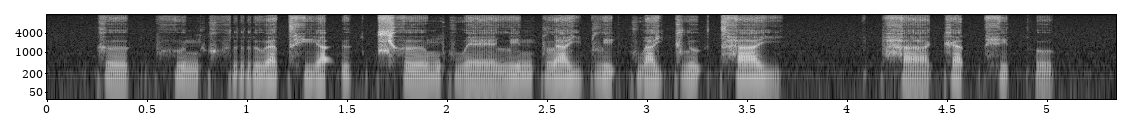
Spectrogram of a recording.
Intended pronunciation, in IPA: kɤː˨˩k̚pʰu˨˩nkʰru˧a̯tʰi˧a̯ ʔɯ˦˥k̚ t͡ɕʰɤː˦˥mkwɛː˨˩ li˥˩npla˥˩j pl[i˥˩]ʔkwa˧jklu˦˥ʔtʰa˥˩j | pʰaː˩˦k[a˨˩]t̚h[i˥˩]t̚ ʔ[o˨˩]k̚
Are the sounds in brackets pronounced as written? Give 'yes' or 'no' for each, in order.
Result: no, no, yes, yes

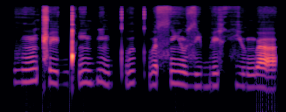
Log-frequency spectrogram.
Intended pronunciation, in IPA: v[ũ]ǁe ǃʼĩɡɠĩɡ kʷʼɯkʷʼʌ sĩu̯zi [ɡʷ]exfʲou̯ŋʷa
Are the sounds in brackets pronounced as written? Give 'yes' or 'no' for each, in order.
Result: yes, no

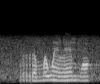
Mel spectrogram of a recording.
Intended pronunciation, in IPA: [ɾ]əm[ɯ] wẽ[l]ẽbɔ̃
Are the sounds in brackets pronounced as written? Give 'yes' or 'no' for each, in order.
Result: no, no, yes

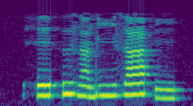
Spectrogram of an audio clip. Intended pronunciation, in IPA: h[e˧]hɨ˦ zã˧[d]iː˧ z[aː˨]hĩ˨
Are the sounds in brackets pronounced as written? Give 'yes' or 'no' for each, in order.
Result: yes, yes, no

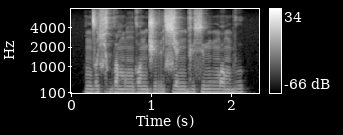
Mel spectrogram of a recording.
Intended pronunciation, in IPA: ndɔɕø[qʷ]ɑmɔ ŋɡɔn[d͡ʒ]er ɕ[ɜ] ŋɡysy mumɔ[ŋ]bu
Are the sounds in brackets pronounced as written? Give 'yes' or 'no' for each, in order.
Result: no, yes, no, no

